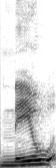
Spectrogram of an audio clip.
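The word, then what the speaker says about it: N31L: just the head anyway it's called Neil and it's spelled N3 1 L you pop that head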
